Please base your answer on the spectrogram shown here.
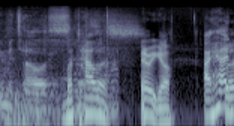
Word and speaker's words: Matalas: hard especially since we've been calling him matalas for like a year now yeah here's his name right here my name is Terry matalis there we go I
